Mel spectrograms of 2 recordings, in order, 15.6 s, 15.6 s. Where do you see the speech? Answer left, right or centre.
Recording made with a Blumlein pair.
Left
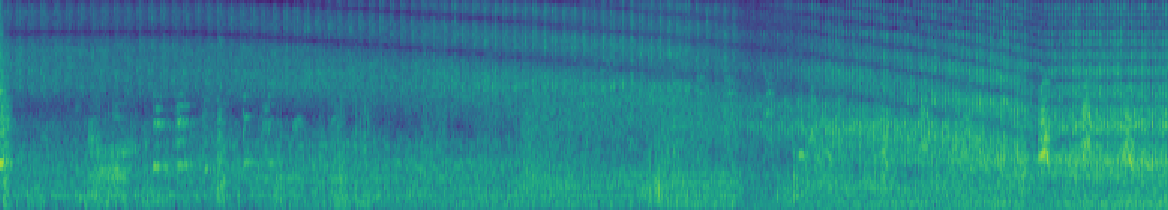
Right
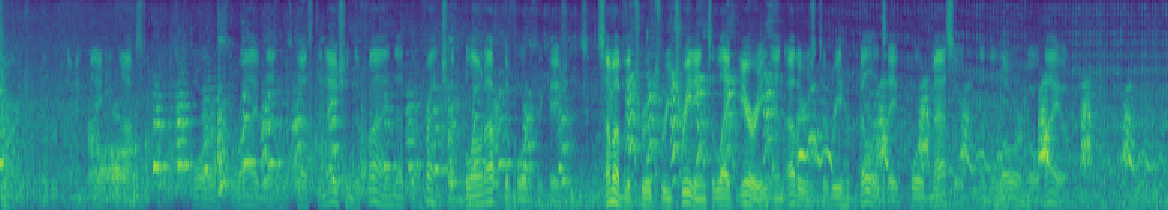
right.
